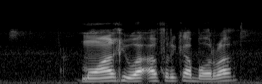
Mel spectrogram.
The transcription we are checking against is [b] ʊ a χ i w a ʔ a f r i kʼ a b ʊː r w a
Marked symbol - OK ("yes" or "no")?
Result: no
